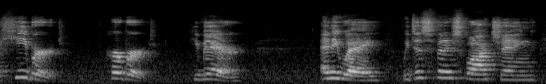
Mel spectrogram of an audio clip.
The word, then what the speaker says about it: Hebert: Hebert. It's like Hebert.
